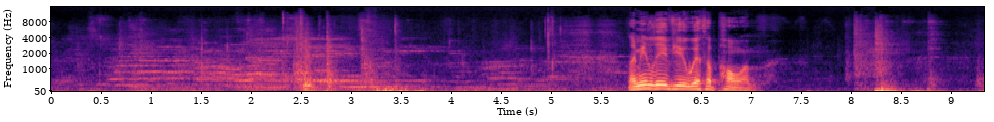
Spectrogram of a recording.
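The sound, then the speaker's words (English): A door is pushed shut with a short, solid thud, preceded by some shuffling and handling noises, while a man speaks before and between the sounds. “Let me leave you with, let me get that door.”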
